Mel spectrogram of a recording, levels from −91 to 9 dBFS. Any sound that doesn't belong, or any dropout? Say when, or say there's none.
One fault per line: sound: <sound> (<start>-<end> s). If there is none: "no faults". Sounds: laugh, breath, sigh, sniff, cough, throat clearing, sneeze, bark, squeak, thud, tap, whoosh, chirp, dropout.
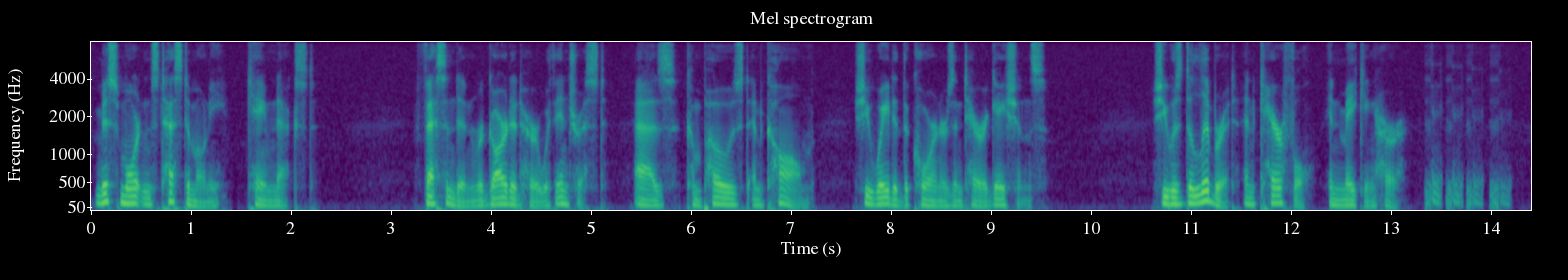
sound: laugh (13.3-14.2 s)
